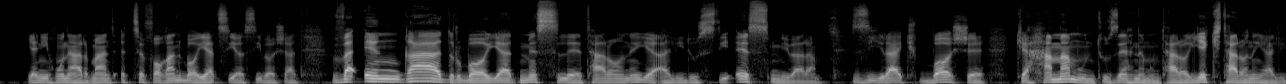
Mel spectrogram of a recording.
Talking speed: 115 wpm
